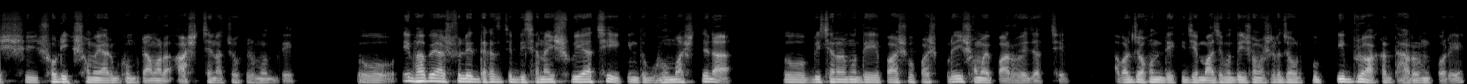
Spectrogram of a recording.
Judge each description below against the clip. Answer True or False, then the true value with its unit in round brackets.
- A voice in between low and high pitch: False (105 Hz)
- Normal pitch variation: True (3.2 semitones)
